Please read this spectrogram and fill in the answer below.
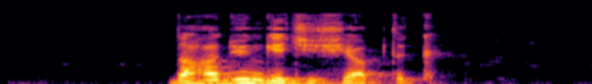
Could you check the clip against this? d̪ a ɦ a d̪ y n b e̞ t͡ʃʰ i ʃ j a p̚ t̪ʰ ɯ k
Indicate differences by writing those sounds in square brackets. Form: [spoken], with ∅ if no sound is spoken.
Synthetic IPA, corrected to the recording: d̪ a ɦ a d̪ y n [ɟ] e̞ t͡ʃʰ i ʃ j a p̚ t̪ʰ ɯ k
